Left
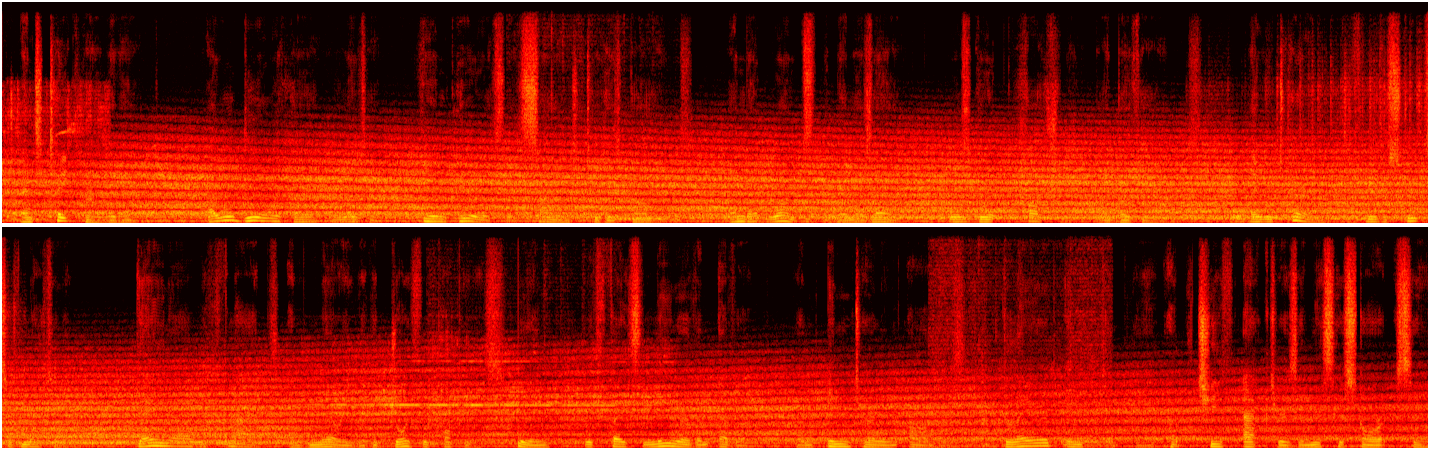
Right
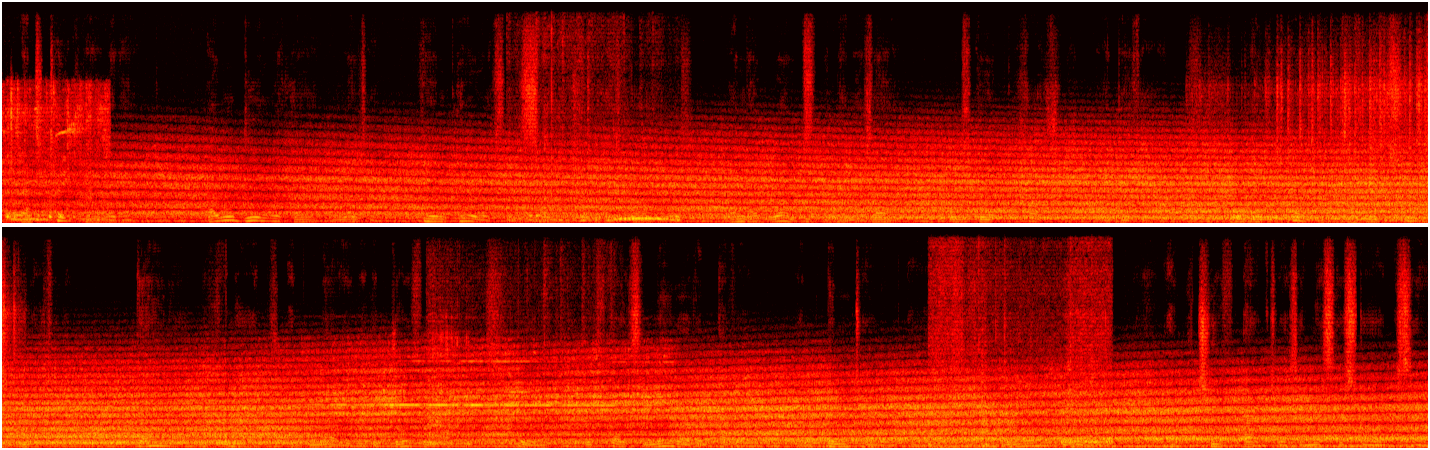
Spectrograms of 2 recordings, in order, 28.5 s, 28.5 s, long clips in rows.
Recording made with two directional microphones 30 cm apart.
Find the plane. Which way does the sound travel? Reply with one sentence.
You can hear the plane move from left to right.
